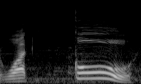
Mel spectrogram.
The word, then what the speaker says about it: Wat Ku: in tanaburi we're at wat gu which in english it's spelled k-u but it's got like that that g sound anyway we're gonna check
